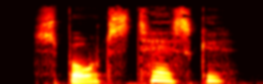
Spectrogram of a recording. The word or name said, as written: SPORTSTASKER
